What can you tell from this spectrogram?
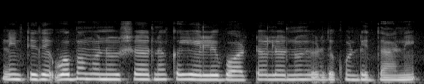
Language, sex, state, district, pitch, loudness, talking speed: Kannada, female, Karnataka, Bidar, 220 Hz, -14 LUFS, 85 wpm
